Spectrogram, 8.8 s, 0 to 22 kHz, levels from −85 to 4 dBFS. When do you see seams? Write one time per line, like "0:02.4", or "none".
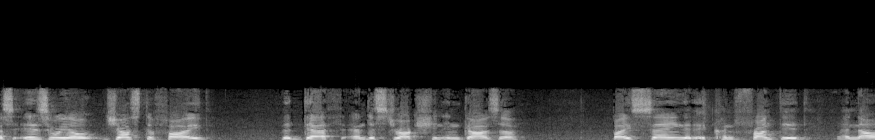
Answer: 0:01.8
